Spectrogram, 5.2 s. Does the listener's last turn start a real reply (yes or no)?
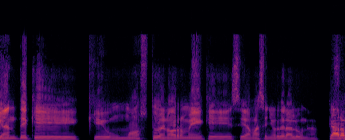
yes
